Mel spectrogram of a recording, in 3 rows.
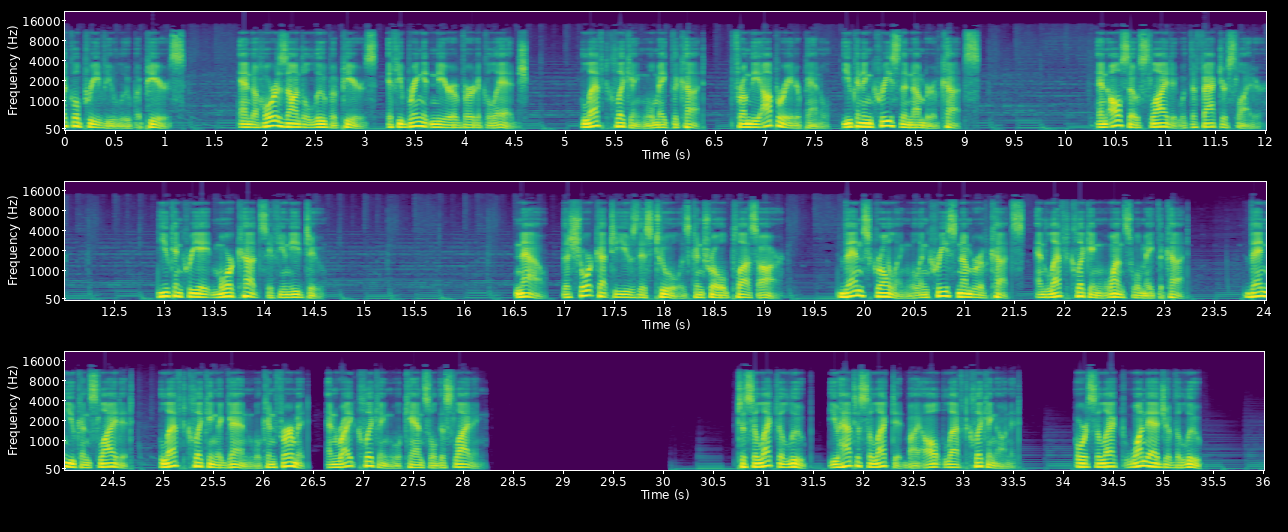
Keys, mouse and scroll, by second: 6.3 click, 8.7 click, 8.9 click, 10.4 click, 10.5 click, 11.5 click, 15.0 click, 17.6 click, 18.7 ctrl+z, 18.8 ctrl+z, 19.6 ctrl+r, 30.7 click, 31.3 middle click, 33.0 alt+click, 33.7 middle click, 34.6 2, 35.6 click.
